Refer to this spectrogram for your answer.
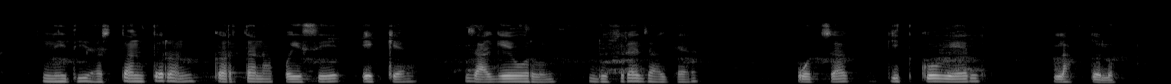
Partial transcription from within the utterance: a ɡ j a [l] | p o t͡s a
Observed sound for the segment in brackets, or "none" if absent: ɾ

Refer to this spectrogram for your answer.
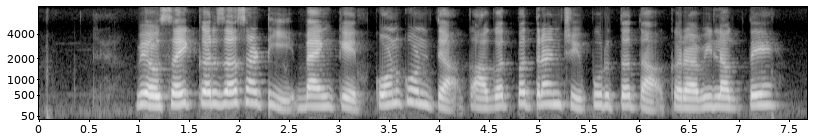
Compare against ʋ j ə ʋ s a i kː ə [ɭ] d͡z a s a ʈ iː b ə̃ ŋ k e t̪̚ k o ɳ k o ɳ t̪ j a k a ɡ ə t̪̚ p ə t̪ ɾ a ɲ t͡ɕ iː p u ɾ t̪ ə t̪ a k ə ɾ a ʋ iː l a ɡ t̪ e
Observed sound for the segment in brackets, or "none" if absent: ɾ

